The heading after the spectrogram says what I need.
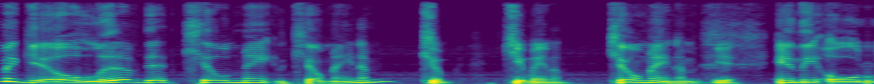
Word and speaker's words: Kilmainham: wanted to say that one more time it's kilmainham cheminum camino kilmainum that's how you just pronounce it i like how you do it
